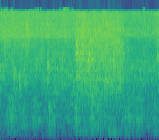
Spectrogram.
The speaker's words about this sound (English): I hope you can hear me above the running water, sorry. What with that and the dryer? I'm just trying to get the water warm.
